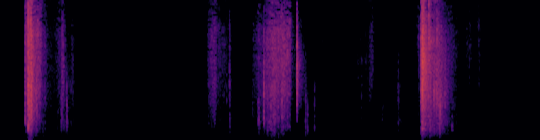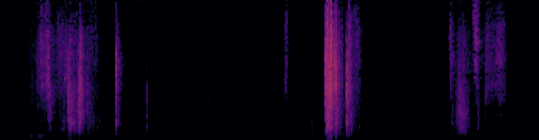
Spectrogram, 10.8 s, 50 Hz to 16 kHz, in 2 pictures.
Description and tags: ARiggs PiecesOfPaperFalling 4.2.14 2
Pieces of paper falling onto the floor.
-Recorded on Tascam Dr2d
-Stereo
Crumble, Falling, Ground, Notebook, Pieces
